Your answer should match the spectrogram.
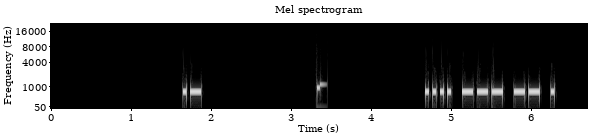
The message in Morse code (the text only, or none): A HOME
